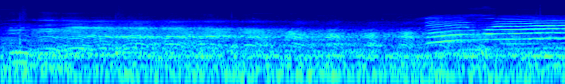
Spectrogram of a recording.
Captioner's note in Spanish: risa malvada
